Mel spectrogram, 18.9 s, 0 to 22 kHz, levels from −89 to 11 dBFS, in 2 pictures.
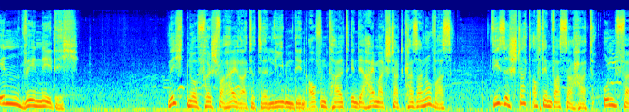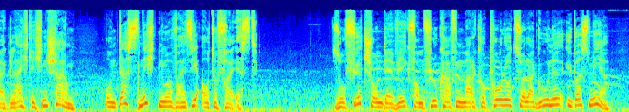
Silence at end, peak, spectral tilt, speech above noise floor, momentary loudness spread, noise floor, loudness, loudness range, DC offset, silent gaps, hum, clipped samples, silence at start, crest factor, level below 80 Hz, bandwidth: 0 s; -2 dBFS; -4 dB/octave; 22 dB; 6 LU; -36 dBFS; -14 LUFS; 2 LU; under 0.1%; none; none; under 0.1%; 0 s; 14 dB; -34 dBFS; 16.5 kHz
